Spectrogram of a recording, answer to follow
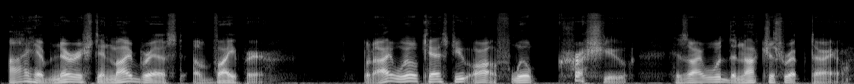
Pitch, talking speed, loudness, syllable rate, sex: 95 Hz, 155 wpm, -18 LUFS, 4.4 syllables/s, male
